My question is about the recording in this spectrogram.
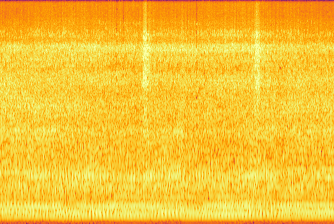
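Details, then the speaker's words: Earthquake/Predator Versa tiller, single-cylinder, started on full choke and full throttle after sitting unused, with the air cleaner off and some internal parts repaired. A steady, even buzzing beat with no misses or knocks. Runs normally. "and she sounds pretty good looks like we did okay on this deal"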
